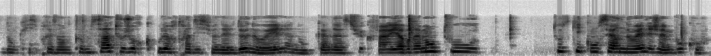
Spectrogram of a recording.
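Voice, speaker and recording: A chatty French woman, a craft vlogger, gushes over craft cards in a casual haul show-and-tell, full of fillers and little exclamations. Her mid-range voice moves fairly quickly, captured in a slightly dull home recording with background noise.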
